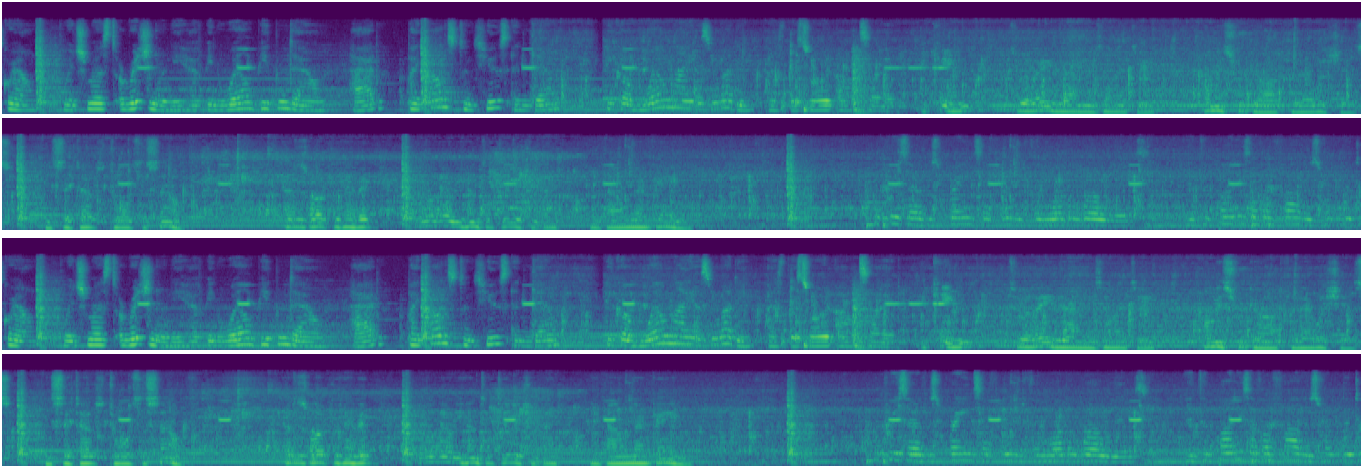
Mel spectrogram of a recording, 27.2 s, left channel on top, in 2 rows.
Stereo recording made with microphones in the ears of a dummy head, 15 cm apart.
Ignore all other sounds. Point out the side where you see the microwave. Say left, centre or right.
left.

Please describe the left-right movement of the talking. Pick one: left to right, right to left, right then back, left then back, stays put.
left to right.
